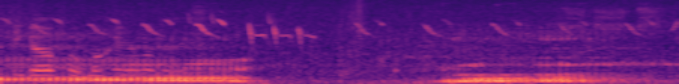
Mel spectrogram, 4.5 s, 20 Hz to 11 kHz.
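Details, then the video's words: Female hippopotamus guarding her young against a male in the Vurhami River, Kruger National Park, South Africa; two loud, low grunting roars, the first lasting under two seconds, the second starting at three seconds, while birds whistle in the background. "Epic Stand-off... 2 Hippos Kruger National Park. SOUND ON!!!"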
